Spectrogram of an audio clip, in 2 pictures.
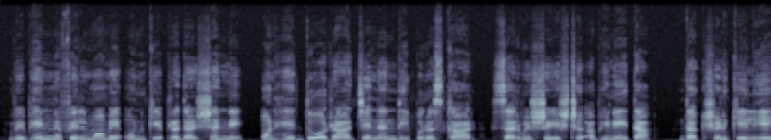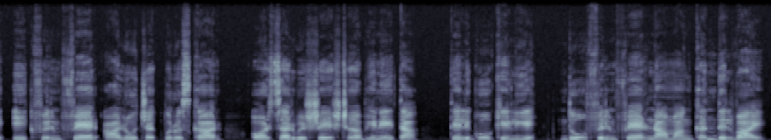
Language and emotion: Hindi, neutral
